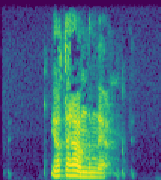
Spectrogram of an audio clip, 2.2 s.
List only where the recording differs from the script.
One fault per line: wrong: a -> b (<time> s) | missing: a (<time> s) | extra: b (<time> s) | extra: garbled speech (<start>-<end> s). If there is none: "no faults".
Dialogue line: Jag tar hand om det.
no faults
